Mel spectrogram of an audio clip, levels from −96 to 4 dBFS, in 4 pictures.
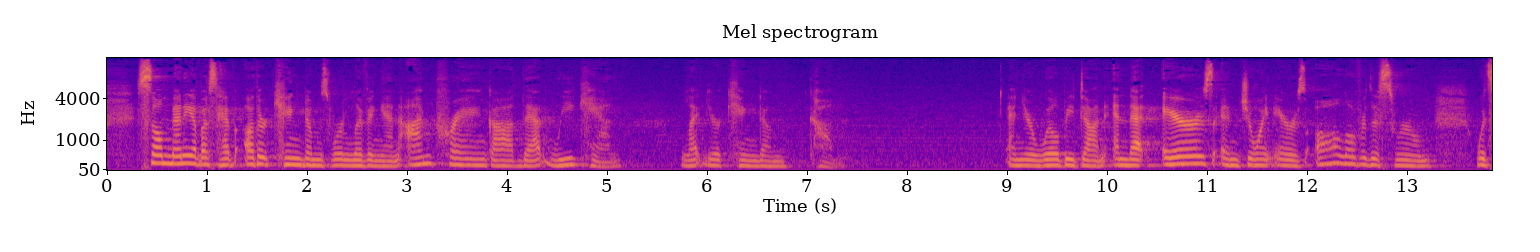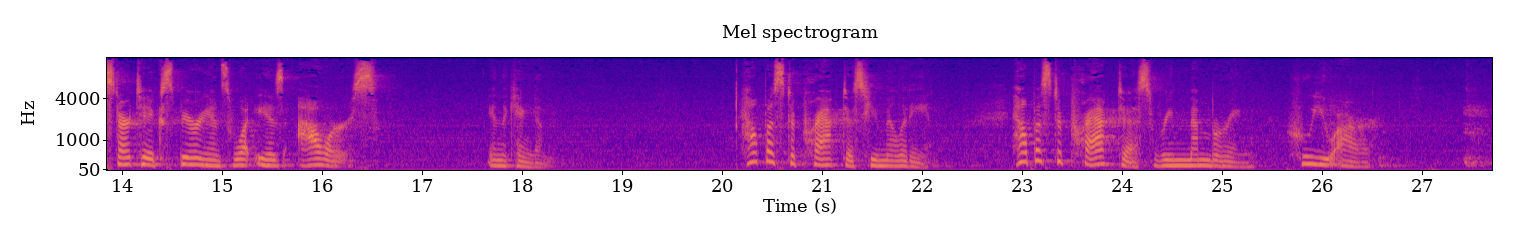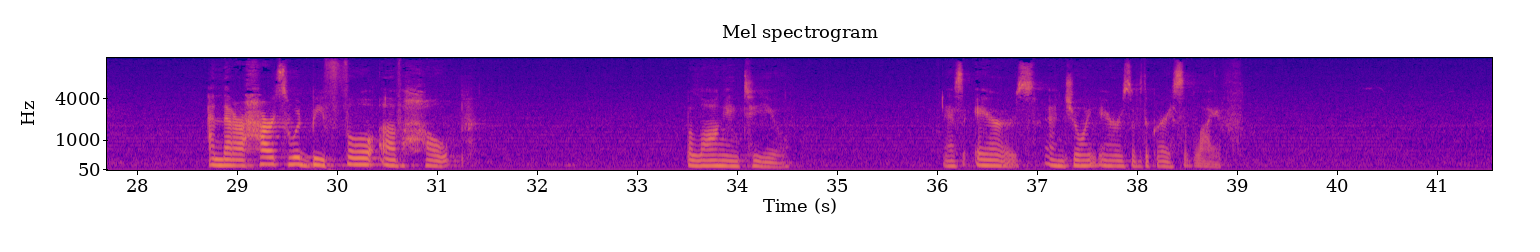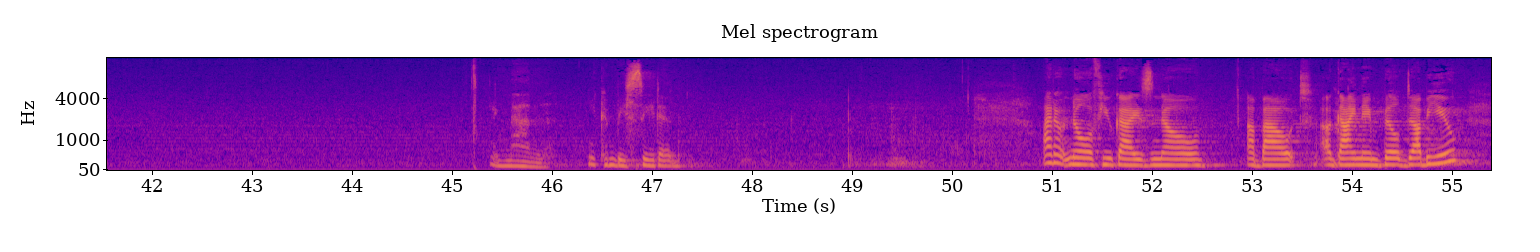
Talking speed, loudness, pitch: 105 wpm, -29 LUFS, 175 Hz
